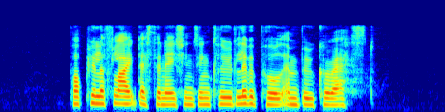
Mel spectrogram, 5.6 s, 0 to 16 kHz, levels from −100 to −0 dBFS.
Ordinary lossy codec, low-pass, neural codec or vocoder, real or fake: AAC, 96 kbps; 7.2 kHz; none; real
